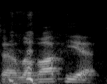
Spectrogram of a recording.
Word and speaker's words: Lavapies: Well, that's how it looks like. It's Lavapies.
